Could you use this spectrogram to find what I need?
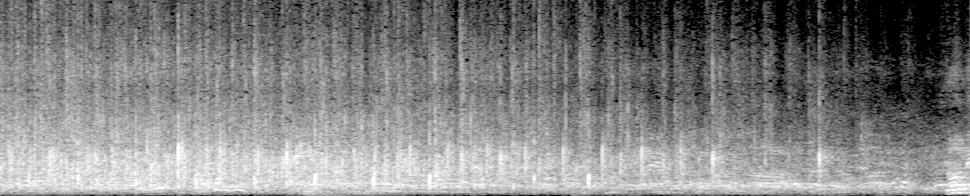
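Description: People clap their hands sharply.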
